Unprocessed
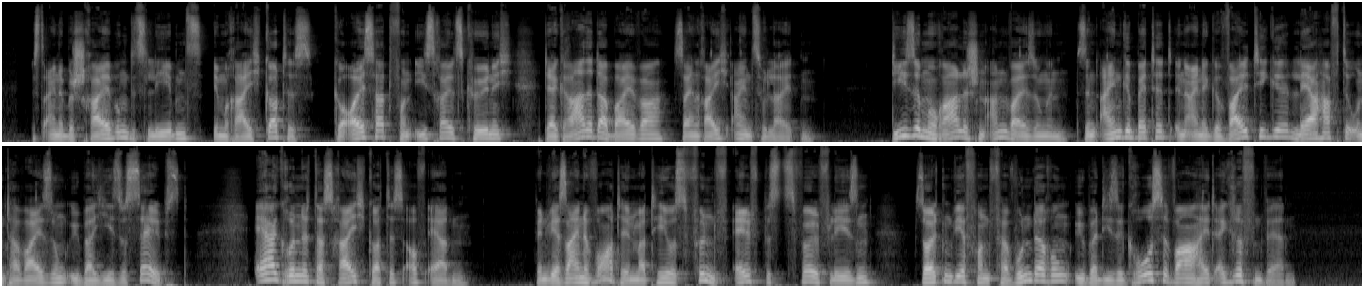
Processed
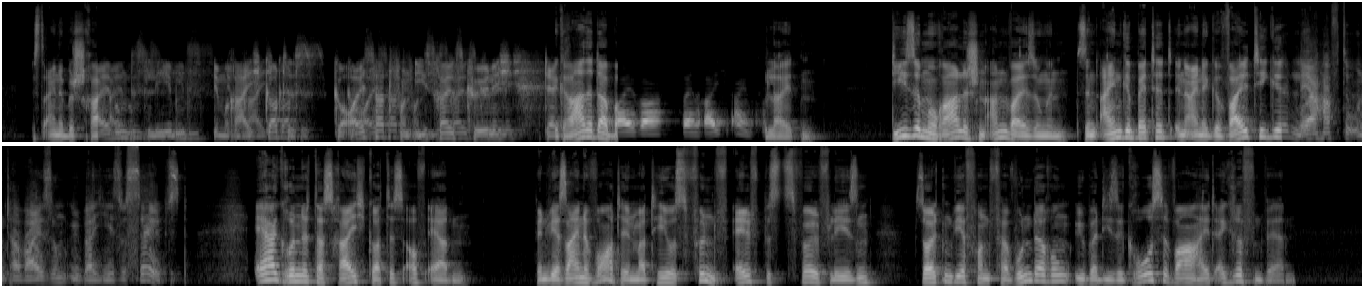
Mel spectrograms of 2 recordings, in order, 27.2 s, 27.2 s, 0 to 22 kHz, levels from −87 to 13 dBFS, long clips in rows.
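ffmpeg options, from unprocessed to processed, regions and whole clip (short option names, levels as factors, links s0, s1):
-filter_complex "[0:a]asettb=1/sr,asplit=3[s0][s1][s2];[s0]atrim=end=0.954[s3];[s1]atrim=start=0.95:end=5.54,asetpts=PTS-STARTPTS,afade=t=in:d=0.004:c=qsin,afade=t=out:st=4.586:d=0.004:c=qsin,acompressor=threshold=0.0398:ratio=6:attack=3.2:release=140:knee=1:detection=peak,highpass=190,equalizer=f=230:t=q:w=4:g=-5,equalizer=f=420:t=q:w=4:g=-8,equalizer=f=1000:t=q:w=4:g=4,equalizer=f=1600:t=q:w=4:g=9,equalizer=f=2900:t=q:w=4:g=8,lowpass=f=4000:w=0.5412,lowpass=f=4000:w=1.3066,aecho=1:1:130:0.376,atrim=end_sample=202419[s4];[s2]atrim=start=5.536[s5];[s3][s4]acrossfade=d=0.004:c1=hsin:c2=qsin[s6];[s6][s5]acrossfade=d=0.004:c1=qsin:c2=hsin,asettb=1/sr,asplit=3[s7][s8][s9];[s7]atrim=end=6.154[s10];[s8]atrim=start=6.15:end=7.64,asetpts=PTS-STARTPTS,afade=t=in:d=0.004:c=qsin,afade=t=out:st=1.486:d=0.004:c=qsin,asuperpass=centerf=660:order=4:qfactor=2.5,aecho=1:1:3.5:0.69,atrim=end_sample=65709[s11];[s9]atrim=start=7.636[s12];[s10][s11]acrossfade=d=0.004:c1=hsin:c2=qsin[s13];[s13][s12]acrossfade=d=0.004:c1=qsin:c2=hsin,asettb=1/sr,asplit=3[s14][s15][s16];[s14]atrim=end=12.794[s17];[s15]atrim=start=12.79:end=15.29,asetpts=PTS-STARTPTS,afade=t=in:d=0.004:c=qsin,afade=t=out:st=2.496:d=0.004:c=qsin,aeval=exprs='if(lt(val(0),0),0.251*val(0),val(0))':c=same,equalizer=f=160:w=0.44:g=-8.5,flanger=delay=1.8:depth=5:regen=79:speed=1.5:shape=sinusoidal[s18];[s16]atrim=start=15.286[s19];[s17][s18]acrossfade=d=0.004:c1=hsin:c2=qsin[s20];[s20][s19]acrossfade=d=0.004:c1=qsin:c2=hsin,highpass=f=150:w=0.5412,highpass=f=150:w=1.3066,dynaudnorm=f=580:g=11:m=3.76,volume=0.398"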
